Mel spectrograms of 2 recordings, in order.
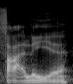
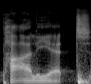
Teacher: Most Arabic loan words will turn the F into a P. So you get pa'aliyat instead of fa'aliyya.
